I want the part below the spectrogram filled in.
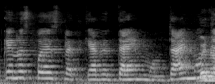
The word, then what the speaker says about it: Damon: Es, Damon, pero es Damon, así como se escribe.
